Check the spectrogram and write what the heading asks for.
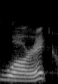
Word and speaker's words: Warwick: So I am, as you say, at the University of Warwick. We don't pronounce the second W in British English.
